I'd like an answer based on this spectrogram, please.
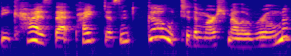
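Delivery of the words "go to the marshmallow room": plain reading voice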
